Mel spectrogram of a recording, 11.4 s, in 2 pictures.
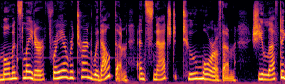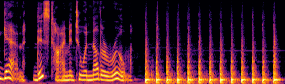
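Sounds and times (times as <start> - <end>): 
speech: 0.0 - 8.8
knocking on a door: 8.6 - 11.3.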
